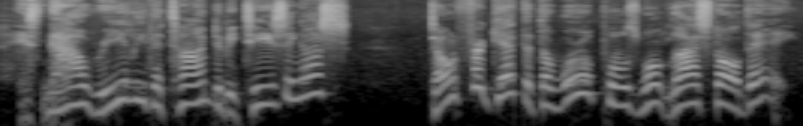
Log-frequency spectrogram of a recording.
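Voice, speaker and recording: An actor playing a proud, stubborn scholar in a video game, speaking formally and argumentatively with a touch of bitterness. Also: male voice, high voice, very animated, moderate pace, a bit bright, husky, heavily acted. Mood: stiff, irritated. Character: proud, stubborn, embittered adult male scholar. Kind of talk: video game character dialogue.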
